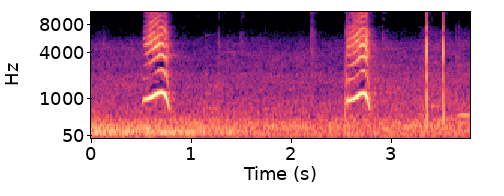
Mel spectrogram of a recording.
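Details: Great grey owl giving two harmonic, arched calls that rise then drop, about two seconds apart, over a low rumbling background, followed by two sharp clicks.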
